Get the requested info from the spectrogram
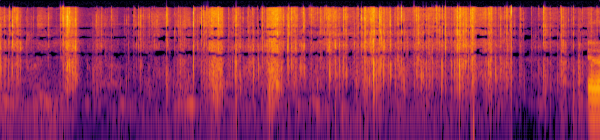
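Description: Foil trading-card pack wrapper crinkling and tearing as it is torn open by hand, in irregular rustles and rips.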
